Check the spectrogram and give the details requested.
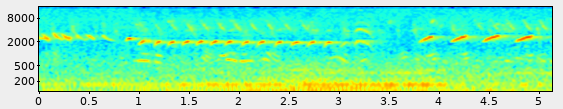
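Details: Common blackbird, described as a rare passage visitor to Korea with a clear-toned voice, sings a run of clear slurred notes, then a long fast even series of short repeated notes, ending in rising whistled notes; faint twittering and low hum behind.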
